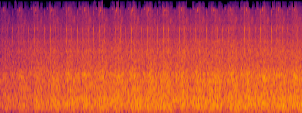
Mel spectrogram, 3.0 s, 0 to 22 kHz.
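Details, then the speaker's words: 2003 VW Passat 1.8 Turbo: uneven, stumbling idle with an irregular beat about three per second while coils are swapped and unplugged. Misfire with cylinders 3-4 or 1-2 dead, traced to two faulty ignition coils; the camshaft position sensor was also replaced. "Pues no sé qué está pasando, pero ya vimos que al parecer tanto el cilindro, no sé, 3.4 o 1.2, dependiendo de cuál sea, no está funcionando."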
